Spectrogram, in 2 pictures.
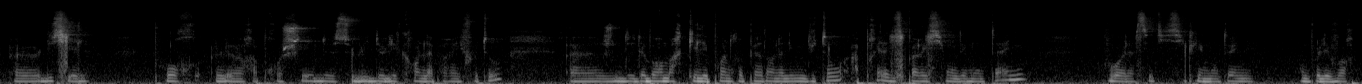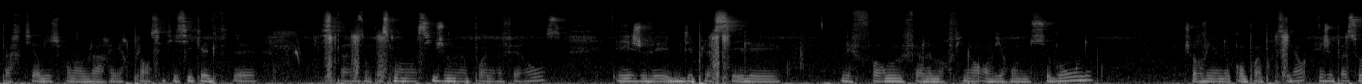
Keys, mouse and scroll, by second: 1.1 click, 2.8 scroll down 1, 7.6-15.1 drag, 16.2 click, 17.4 click, 20.7 click, 22.7 click, 26.2 click.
